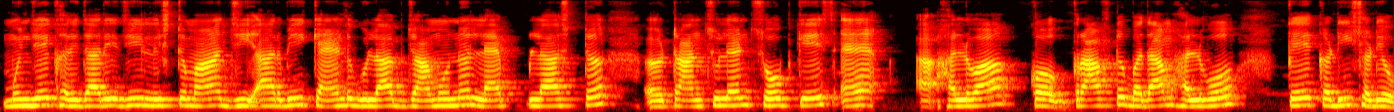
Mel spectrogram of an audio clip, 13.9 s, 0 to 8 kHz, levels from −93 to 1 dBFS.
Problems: none marked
